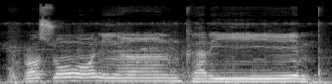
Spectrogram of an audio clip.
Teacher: Itu ada ikhfa hakiki karena kasrotan bertemu dengan kaf, dibaca dengung.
